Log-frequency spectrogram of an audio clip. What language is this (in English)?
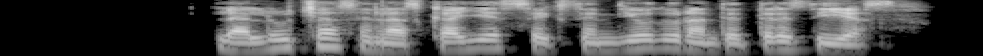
Spanish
